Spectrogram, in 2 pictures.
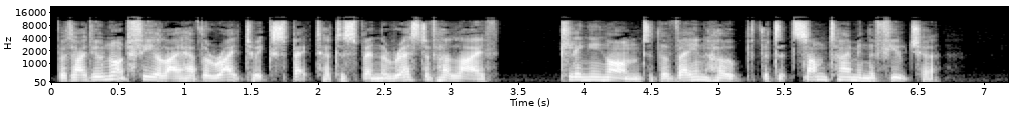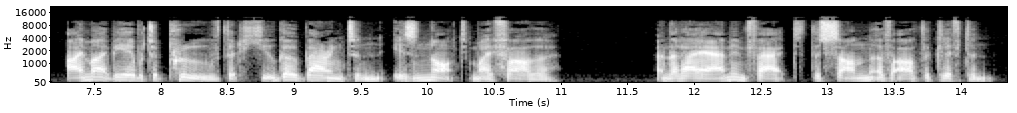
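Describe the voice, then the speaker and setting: A man's voice: medium pitch, moderate pace, creaky, no echo, clean studio sound. A man voicing an earnest, polite young Englishman, speaking formally and articulately in an audiobook novel. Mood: heartfelt, solemn.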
